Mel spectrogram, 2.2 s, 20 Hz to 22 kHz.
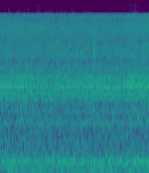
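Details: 8kW all-in-one Chinese diesel air heater in a van: steady roaring burn with constant low blower hum, no sputter or pulsing, running hard and healthy at full output.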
